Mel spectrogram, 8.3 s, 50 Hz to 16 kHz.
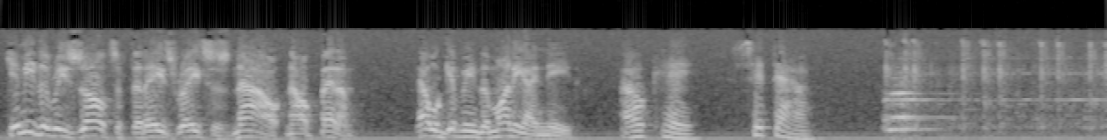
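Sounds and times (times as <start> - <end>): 
speech: 0.0 - 7.0
typewriter typing: 6.6 - 8.2.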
